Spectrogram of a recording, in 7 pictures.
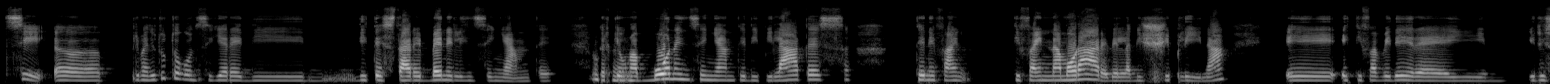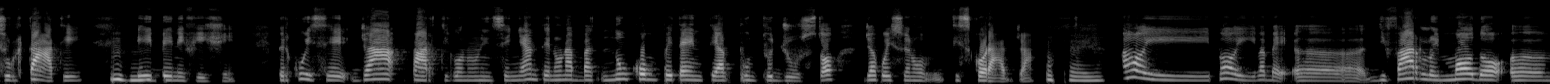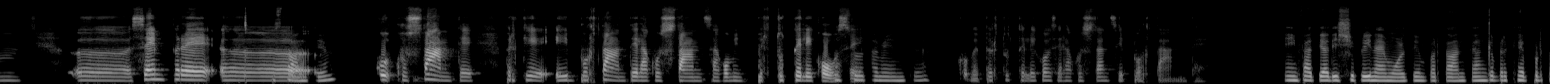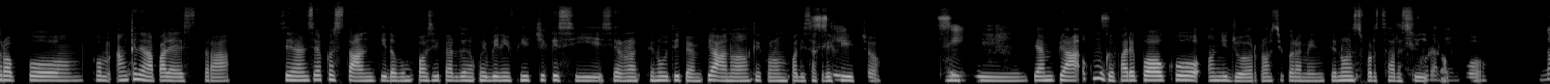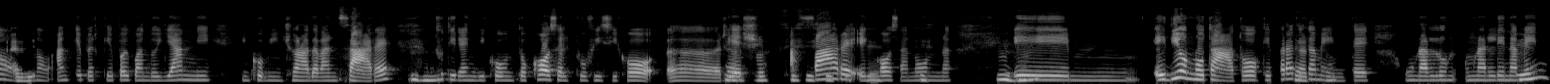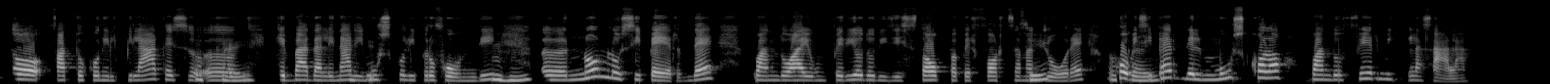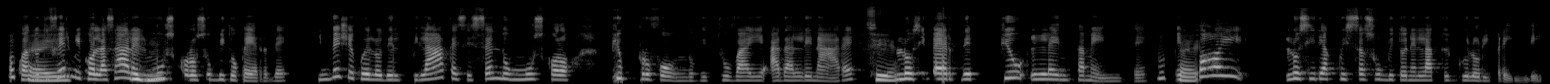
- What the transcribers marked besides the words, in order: other background noise; tapping; "Certo" said as "terto"; alarm
- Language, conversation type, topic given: Italian, podcast, Qual è un’abitudine che ti ha davvero migliorato la vita?
- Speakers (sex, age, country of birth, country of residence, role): female, 20-24, Italy, Italy, host; female, 55-59, Italy, Italy, guest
